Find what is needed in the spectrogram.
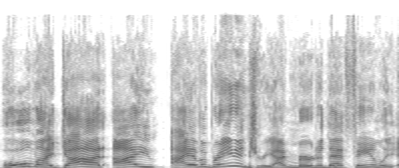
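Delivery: high, loud panicked realization; acted meltdown, pitched well up; freaking out. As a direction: cry it out in dawning horror. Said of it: "I started freaking the fuck out".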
